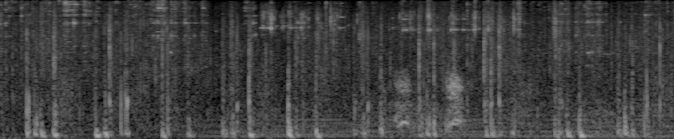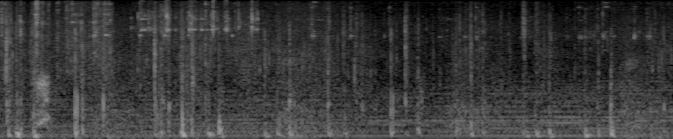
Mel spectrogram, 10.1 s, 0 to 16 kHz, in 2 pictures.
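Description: Rapid hoofbeats pound along as a horse gallops in Kingdom Come: Deliverance 2, close and constant, with a brief whinny breaking through the running clatter.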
